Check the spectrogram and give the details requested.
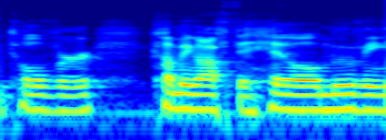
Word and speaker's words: Taliaferro: and you can see tolver now I'm saying it correctly tolver coming off the hill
